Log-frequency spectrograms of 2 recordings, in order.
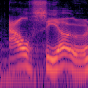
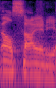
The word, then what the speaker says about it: Alcyone: Spawning over in the top right here on Alcyone, or Alky1 as Rotterdam does like to call it, it is Elazer. I believe it's pronounced Alcyone. I think that's it.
